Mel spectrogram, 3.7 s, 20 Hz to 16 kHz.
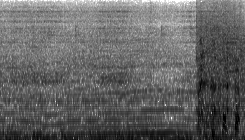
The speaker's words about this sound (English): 15 points of slashing damage as the chainsaw begins to grind and spit spark and fire against this wonderful mechanical monstrosity.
